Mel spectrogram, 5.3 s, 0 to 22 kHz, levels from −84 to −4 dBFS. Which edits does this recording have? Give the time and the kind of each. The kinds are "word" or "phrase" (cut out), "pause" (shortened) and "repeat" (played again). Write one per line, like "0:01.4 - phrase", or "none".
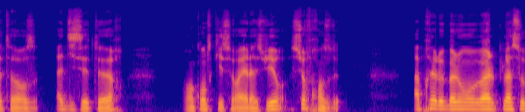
none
